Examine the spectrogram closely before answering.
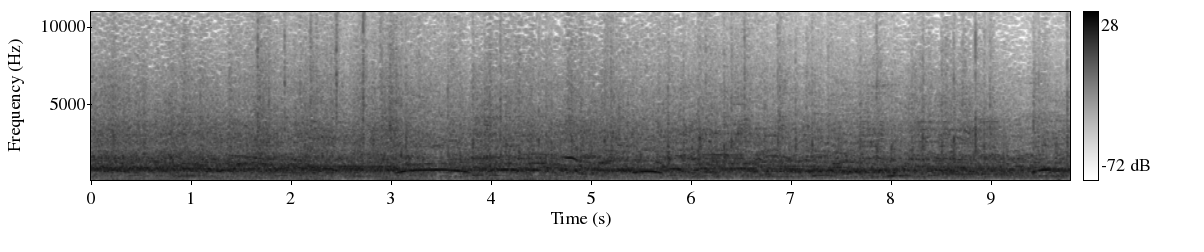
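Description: A large crowd cheers and sings loudly.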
